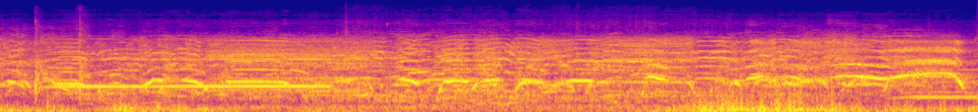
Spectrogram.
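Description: Young girls call out and cheer across an open outdoor field.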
